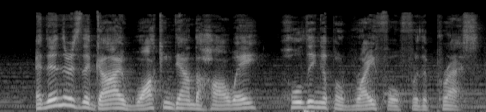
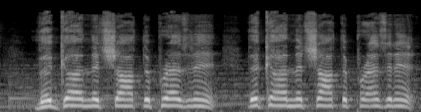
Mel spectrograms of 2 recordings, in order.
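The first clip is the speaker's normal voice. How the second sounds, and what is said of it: Deliberately bad shouted impression. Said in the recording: “terrible impression,”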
